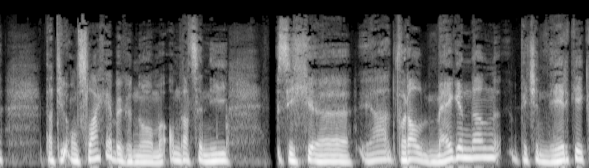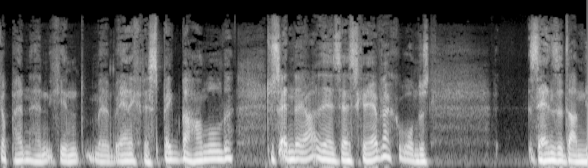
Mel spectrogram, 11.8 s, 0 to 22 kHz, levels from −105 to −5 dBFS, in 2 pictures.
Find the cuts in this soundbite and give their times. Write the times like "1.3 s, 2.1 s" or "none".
8.6 s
